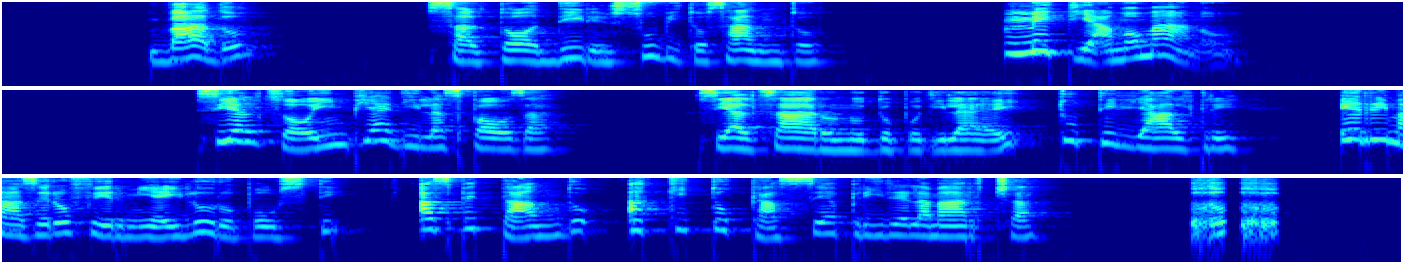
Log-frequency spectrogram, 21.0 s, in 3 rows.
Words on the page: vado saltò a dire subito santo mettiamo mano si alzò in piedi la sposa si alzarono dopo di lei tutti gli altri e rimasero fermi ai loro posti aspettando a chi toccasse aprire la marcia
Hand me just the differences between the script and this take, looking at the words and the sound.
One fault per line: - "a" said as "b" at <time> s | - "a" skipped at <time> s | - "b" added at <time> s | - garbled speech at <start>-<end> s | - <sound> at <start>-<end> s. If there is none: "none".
- laugh at 19.9-20.4 s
